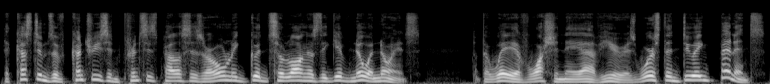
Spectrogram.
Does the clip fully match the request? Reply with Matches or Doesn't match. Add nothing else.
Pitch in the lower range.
Doesn't match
